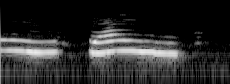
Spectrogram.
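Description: A house cat eager to go outside gives two drawn-out, insistent meows close by, separated by a short pause, with no other sounds.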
